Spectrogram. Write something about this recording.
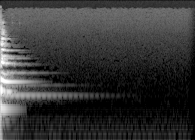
Striking an empty can of peanuts.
